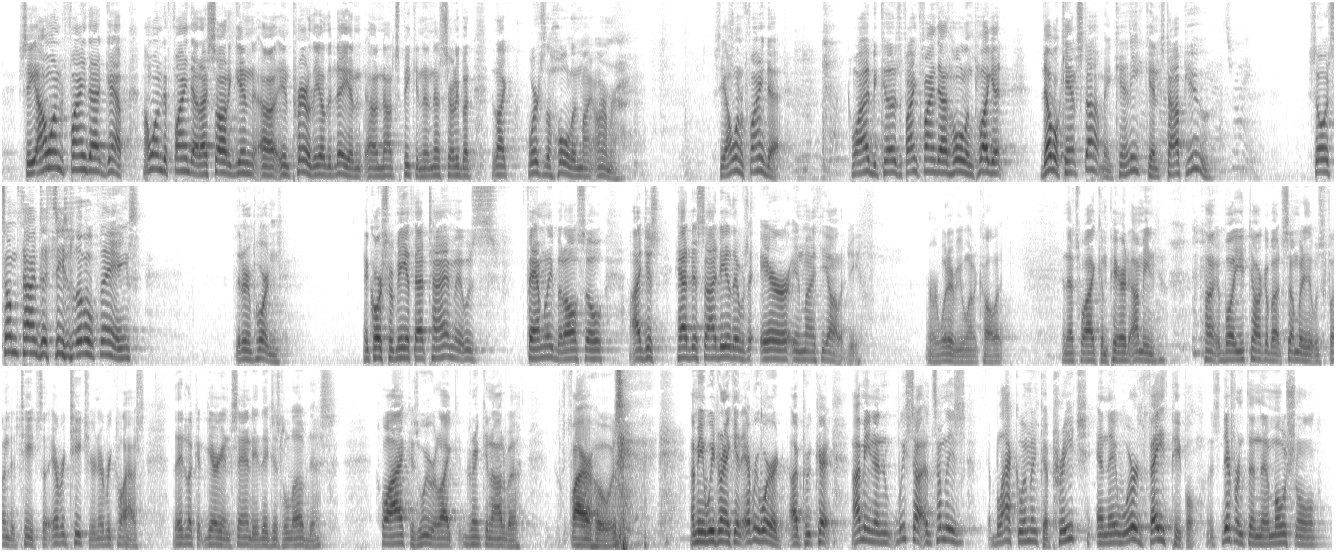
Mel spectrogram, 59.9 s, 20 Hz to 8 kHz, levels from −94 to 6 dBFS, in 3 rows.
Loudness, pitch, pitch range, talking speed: -31 LUFS, 145 Hz, 125-175 Hz, 180 wpm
